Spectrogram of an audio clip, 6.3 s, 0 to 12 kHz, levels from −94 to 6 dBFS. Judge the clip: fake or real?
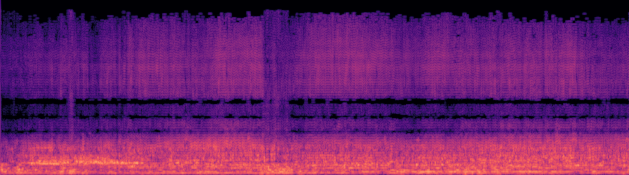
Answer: fake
